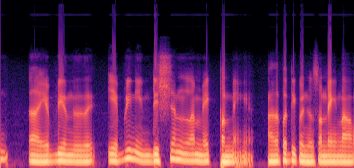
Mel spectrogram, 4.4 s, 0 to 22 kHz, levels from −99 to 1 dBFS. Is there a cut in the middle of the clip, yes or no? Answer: no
